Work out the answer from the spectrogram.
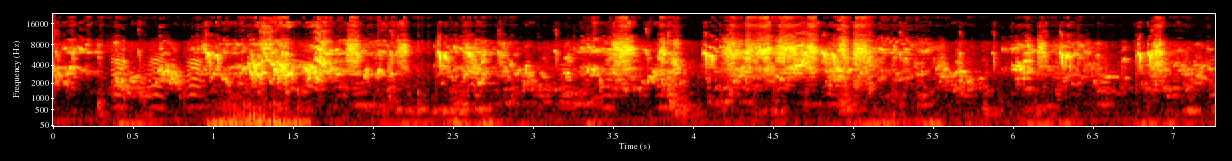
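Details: Playing finches produce a busy stream of sharp, high chirps, roughly four per second and irregularly spaced, over occasional low knocking sounds.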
